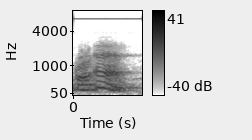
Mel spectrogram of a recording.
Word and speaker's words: Quran: So you have to roll that tongue like the Spanish do. Quran. It's called Quran by the Muslims, and that's the proper Arabic pronunciation, Quran. That book,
